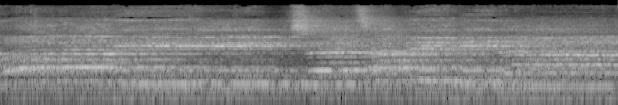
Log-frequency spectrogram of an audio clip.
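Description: Congregation singing a slow hymn together in a large church, with long held notes.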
